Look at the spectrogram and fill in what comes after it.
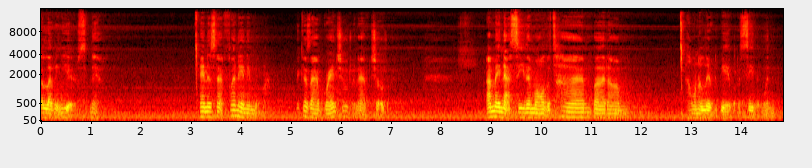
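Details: Adult woman with one-sided vocal cord paralysis after neck surgery, voice lost about three years ago; must push much more air to speak, which tires her; unilateral vocal fold paralysis (dysphonia).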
